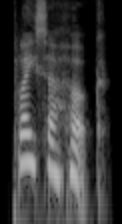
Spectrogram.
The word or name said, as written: place a hook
